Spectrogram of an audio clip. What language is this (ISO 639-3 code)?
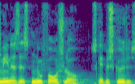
dan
